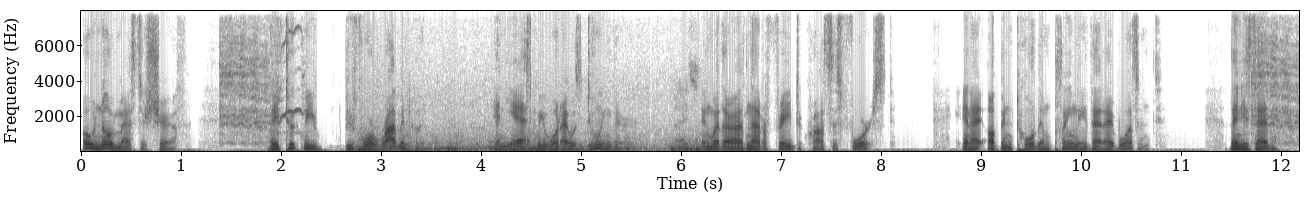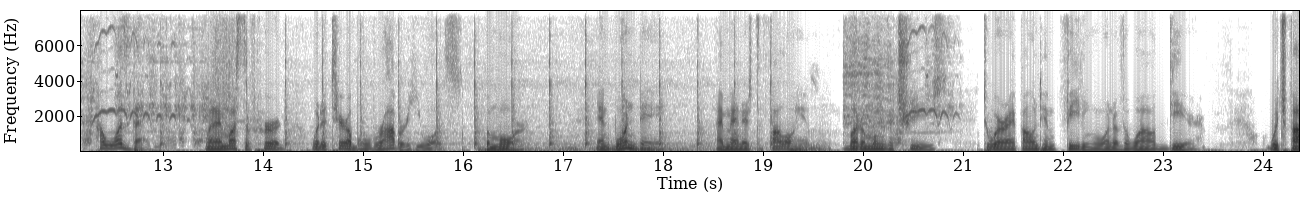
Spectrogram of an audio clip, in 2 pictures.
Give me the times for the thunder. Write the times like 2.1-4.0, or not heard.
2.7-6.3, 16.1-19.7.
